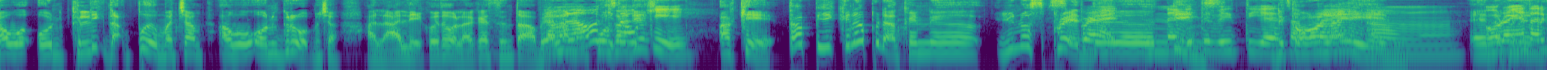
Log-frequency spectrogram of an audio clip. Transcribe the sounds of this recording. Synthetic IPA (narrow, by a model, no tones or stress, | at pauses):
awəʔonkəlik̚d̪aʔpəmat͡ʃamʔawəʔõnɡɾop̚mat͡ʃamalaaleʔkot̪alakansənt̪aʔbalalaposad͡ʒəkeoket̪apikənapənaʔkənəjunospɾɛt̚dət̪ɪŋt̪ivit̪idəkaɾãlaɪnɛ̃nɾajãa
